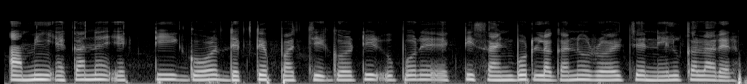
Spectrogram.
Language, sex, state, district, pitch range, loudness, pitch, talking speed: Bengali, female, Assam, Hailakandi, 200-220 Hz, -16 LUFS, 210 Hz, 110 wpm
